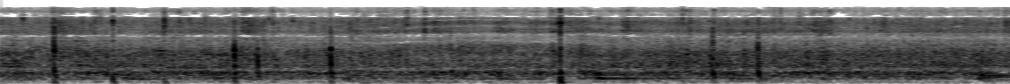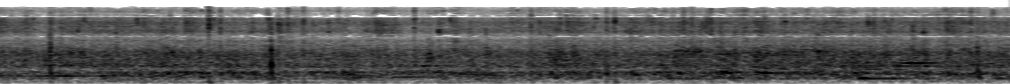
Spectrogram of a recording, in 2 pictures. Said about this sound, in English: A fire. You're right. The crackling of a fire.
